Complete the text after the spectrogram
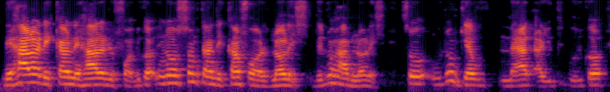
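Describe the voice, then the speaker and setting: A man with a Liberian accent hosting an animated live political discussion, speaking emphatically and repeating his phrases. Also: fairly high pitch, quick pace. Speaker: panel host.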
